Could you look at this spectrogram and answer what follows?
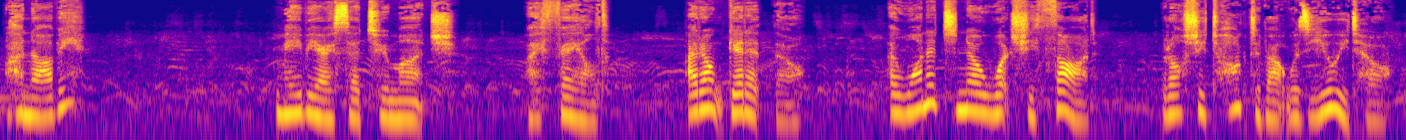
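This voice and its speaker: A woman voicing a calm, blunt young soldier heroine in an anime-style game, speaking in a measured, matter-of-fact way. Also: medium pitch, faint music behind, a faint crowd, lightly acted. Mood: reflective. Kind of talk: anime game cutscene acting.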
